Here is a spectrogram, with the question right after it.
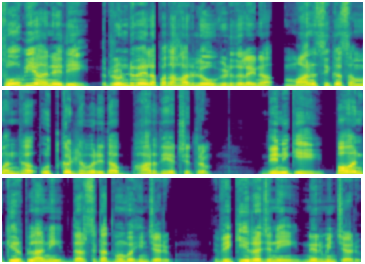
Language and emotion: Telugu, neutral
